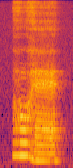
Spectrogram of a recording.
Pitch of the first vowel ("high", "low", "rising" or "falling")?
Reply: high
